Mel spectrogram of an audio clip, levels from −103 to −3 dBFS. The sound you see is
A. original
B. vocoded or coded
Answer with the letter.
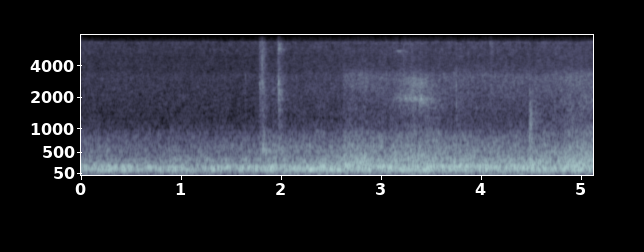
A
